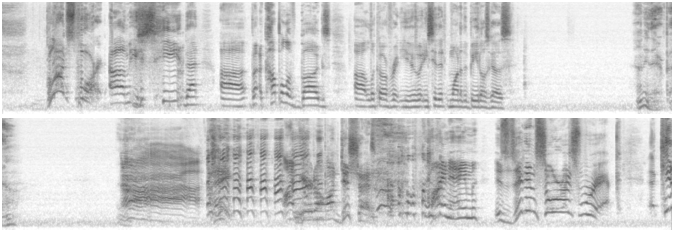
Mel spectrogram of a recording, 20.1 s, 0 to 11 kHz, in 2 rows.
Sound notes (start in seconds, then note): 11.8 growls; 13.0 laughing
